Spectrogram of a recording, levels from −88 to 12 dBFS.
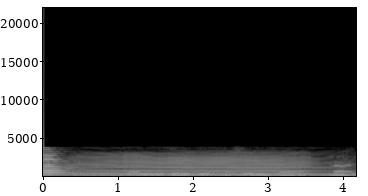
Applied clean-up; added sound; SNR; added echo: none; Brass instrument + Wind instrument, woodwind instrument; -3 dB; none.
